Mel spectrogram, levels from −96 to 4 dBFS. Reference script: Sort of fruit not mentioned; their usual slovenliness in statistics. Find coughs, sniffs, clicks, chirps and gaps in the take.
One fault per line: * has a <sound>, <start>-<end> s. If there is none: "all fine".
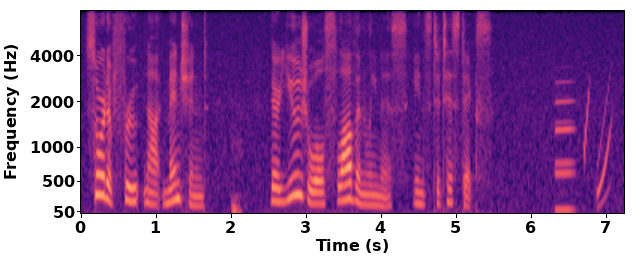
* has a sniff, 2.0-2.2 s
* has a chirp, 6.3-7.1 s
